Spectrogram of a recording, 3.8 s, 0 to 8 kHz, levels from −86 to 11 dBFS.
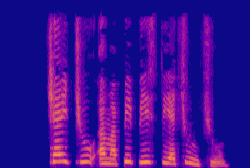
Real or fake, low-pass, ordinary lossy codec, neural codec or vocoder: real; 7.2 kHz; AAC, 32 kbps; none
